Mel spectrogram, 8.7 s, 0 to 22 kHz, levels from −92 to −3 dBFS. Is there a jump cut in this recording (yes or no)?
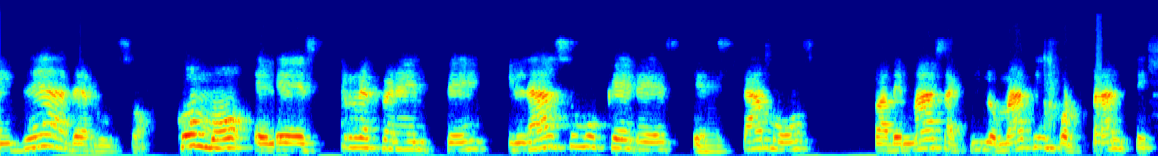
yes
